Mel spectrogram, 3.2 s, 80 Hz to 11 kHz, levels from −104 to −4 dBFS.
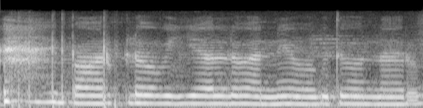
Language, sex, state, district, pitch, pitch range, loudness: Telugu, female, Andhra Pradesh, Manyam, 225 Hz, 220-235 Hz, -17 LUFS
